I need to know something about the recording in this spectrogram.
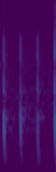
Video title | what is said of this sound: My Sourdough Sandwich Loaf Method by Elaine "Foodbod" Boddy | if you tap the base of your Loaf and it sounds Hollow that is a way to know whether or not your loaf is baked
